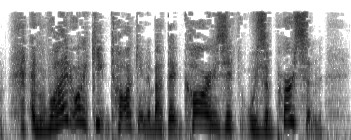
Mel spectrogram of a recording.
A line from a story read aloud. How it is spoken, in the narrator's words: She cried out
